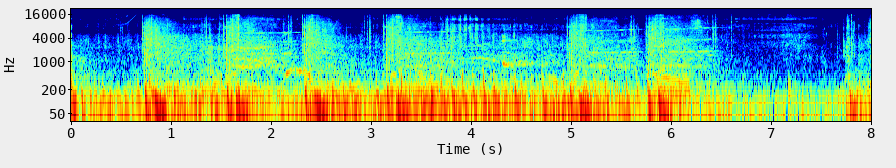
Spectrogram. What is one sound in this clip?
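Loud gunfire and energy blasts burst in quick bursts.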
